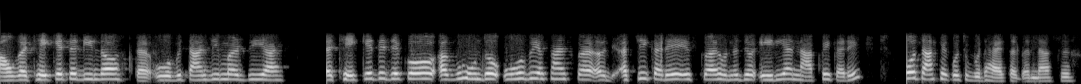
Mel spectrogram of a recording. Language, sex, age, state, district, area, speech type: Sindhi, female, 18-30, Uttar Pradesh, Lucknow, urban, conversation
